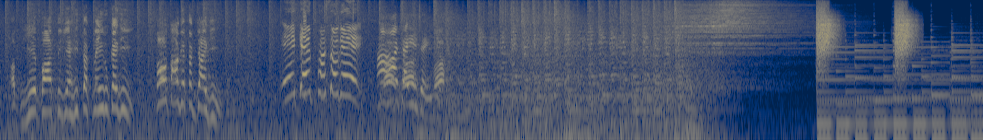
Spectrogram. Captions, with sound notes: This won't end here. We'll make sure of that. All of you will go down. Alright, go on. [tense music] [slapping]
